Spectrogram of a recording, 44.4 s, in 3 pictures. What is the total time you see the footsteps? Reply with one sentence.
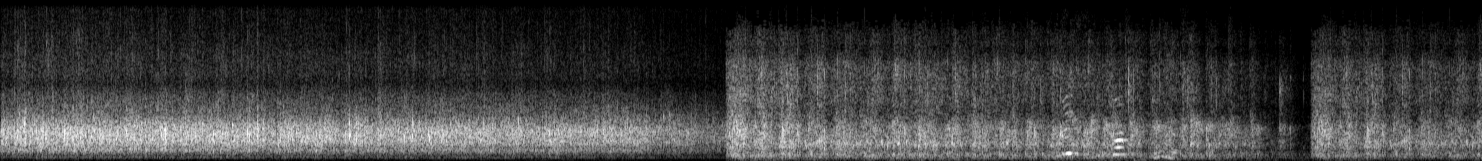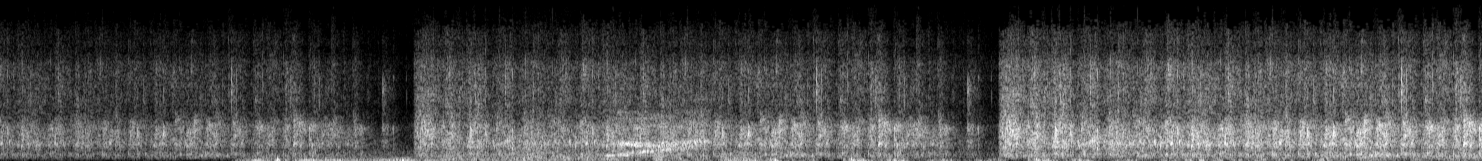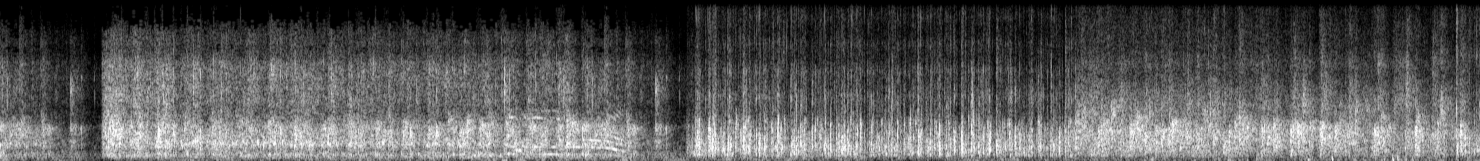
The footsteps can't be heard in this clip.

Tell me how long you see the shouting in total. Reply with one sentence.
The shouting can be heard for 4 seconds in total.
